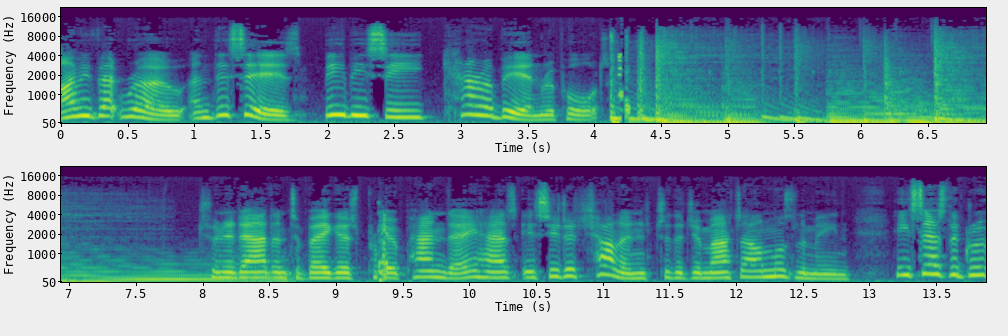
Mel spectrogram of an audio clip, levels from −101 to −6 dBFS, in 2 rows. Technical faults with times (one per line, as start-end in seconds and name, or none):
4.17-4.26 damaged data in a compressed stream
9.26-9.38 damaged data in a compressed stream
